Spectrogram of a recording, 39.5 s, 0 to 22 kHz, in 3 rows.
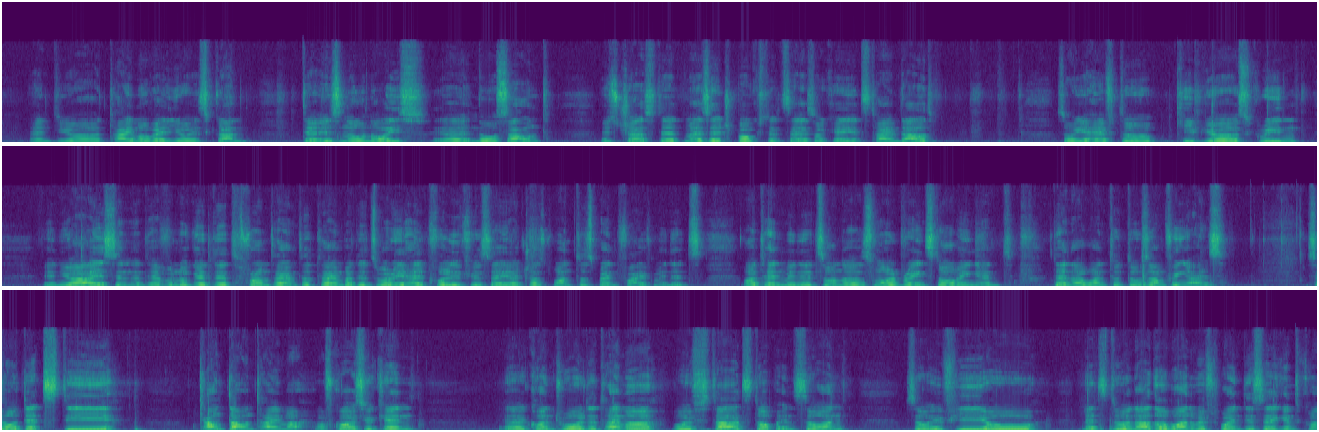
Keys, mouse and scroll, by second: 26.1 click.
